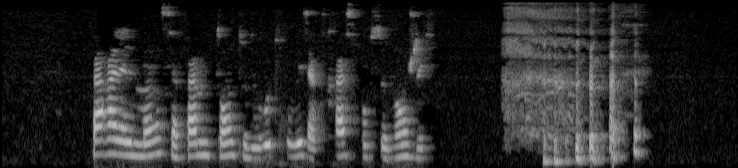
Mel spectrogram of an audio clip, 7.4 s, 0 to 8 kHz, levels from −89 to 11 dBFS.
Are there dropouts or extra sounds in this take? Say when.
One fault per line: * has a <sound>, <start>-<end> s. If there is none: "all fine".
* has a laugh, 5.0-6.6 s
